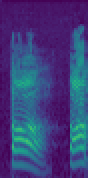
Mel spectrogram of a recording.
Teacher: त हम बोलते हैं तो हमारी जीभ हमारे दांतों तक आती है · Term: दंत्य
